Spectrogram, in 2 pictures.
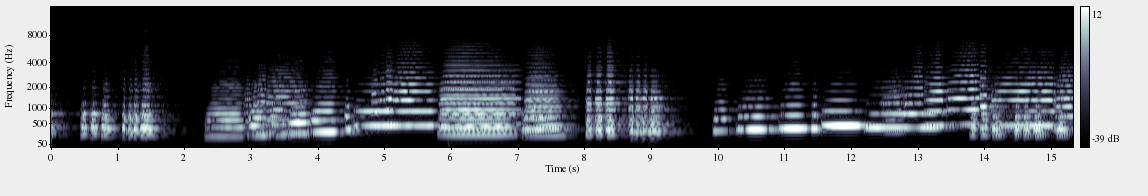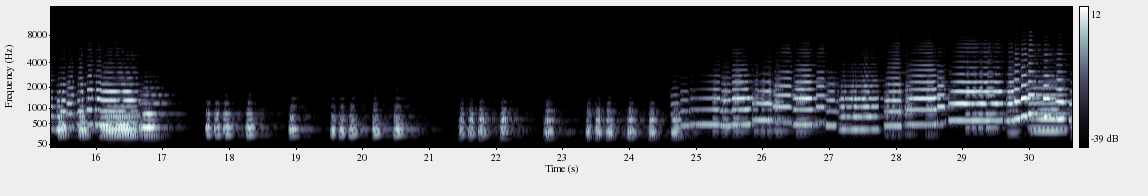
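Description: A brass sextet of three French horns (Alexander 103 double horns) and three Bach 180ML trumpets playing in harmony, in phrased chords. In the middle the chords turn short and detached, and near the end they are held.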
